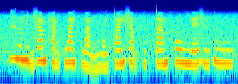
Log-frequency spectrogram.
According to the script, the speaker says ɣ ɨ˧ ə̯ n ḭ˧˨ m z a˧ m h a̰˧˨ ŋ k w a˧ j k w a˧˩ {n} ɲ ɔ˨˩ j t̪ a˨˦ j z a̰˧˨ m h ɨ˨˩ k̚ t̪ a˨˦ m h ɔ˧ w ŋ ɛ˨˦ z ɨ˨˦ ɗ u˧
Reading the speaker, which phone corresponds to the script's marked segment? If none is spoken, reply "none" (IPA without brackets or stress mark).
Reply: ŋ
